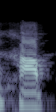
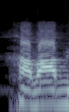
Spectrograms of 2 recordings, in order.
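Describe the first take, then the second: First: ख्वाब as "khaab", one syllable; read form. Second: ख्वाब as "kha-waab", two syllables; written form. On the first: Teacher recaps how it is read, w left silent. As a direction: leave the व out of ख्वाब. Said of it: "ख्वाब पढ़ते हैं". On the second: Teacher recaps how it is written, w sounded. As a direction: voice the silent व in ख्वाब. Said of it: "ख्वाब लिखते हैं". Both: Shown as a demonstration.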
